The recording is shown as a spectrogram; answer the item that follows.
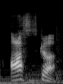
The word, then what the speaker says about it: Asuka: The U kind of is pronounced, but it's very subtle.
